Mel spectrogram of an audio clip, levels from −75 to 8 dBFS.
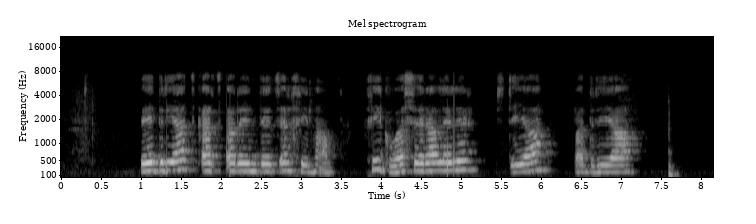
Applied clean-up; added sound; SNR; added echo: none; none; none; none.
